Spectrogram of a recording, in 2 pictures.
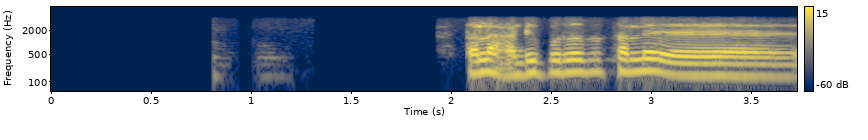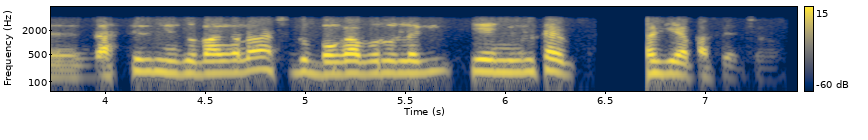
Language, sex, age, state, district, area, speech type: Santali, male, 30-45, West Bengal, Birbhum, rural, conversation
